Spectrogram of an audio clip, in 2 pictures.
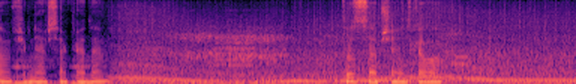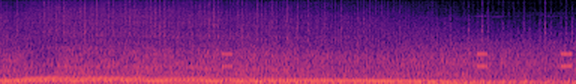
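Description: A motorcycle engine revs and drones.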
